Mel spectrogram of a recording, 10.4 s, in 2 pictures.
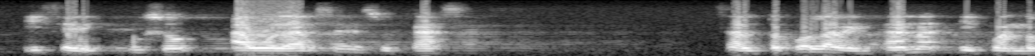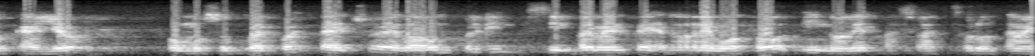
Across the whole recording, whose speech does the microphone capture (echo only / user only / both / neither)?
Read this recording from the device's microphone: echo only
